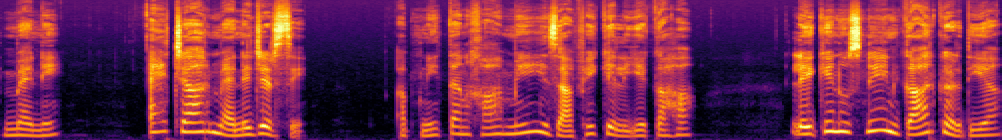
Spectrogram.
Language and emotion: Urdu, sad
